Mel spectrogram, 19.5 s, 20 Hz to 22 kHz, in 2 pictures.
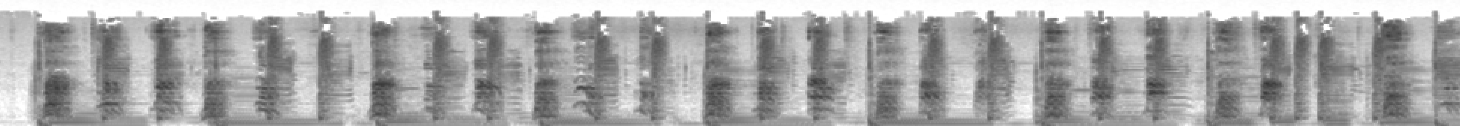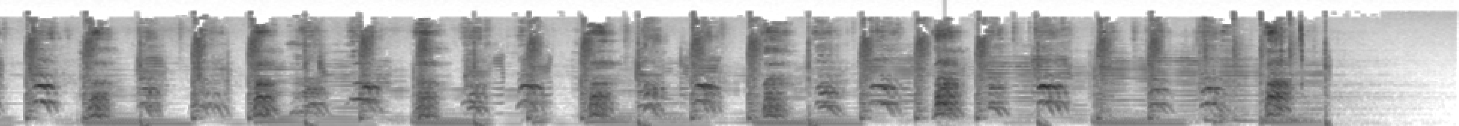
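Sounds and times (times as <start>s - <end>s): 
oompah music: 0.3s - 18.8s.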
